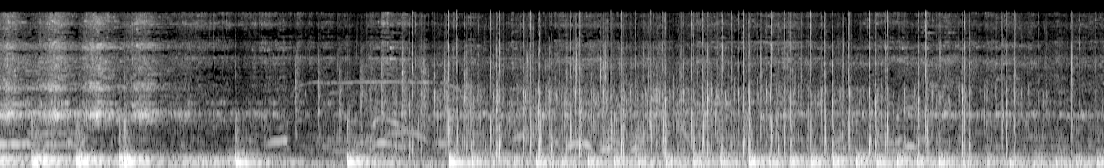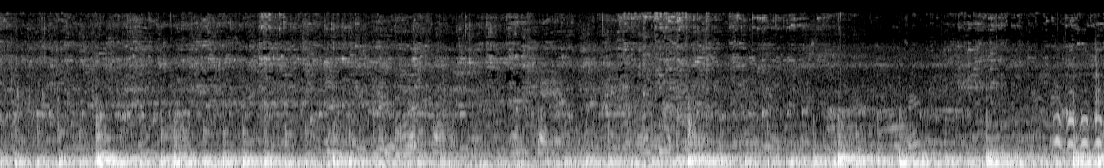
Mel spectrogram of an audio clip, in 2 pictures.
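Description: A group of men singing an Apache Crown Dance song together in low voices, accompanied by a steady beat on hand drums. The singing breaks off briefly about three seconds in, then carries on.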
